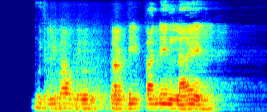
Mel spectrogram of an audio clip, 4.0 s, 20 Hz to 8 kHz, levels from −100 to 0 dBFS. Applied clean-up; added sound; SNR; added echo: neural mask model DeepFilterNet 3.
